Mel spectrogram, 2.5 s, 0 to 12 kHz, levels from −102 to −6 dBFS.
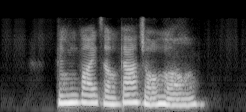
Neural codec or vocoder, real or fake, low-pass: codec, 16 kHz, 1 kbps, FreqCodec, smaller model; fake; 7.2 kHz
